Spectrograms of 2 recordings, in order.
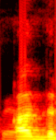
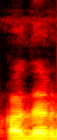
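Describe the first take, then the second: First: The d and r join with no vowel. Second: The word has a vowel between d and r. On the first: It means value or appreciation. The speaker calls it right. "वहां पे कद्र होता है" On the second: It means an amount or measure. The speaker calls it wrong. "वहां पर कदर नहीं होता"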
